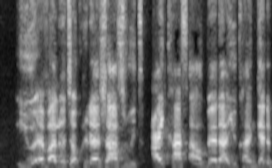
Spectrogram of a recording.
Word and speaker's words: IQAS: ICAS Alberta is spelled as IQAS.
